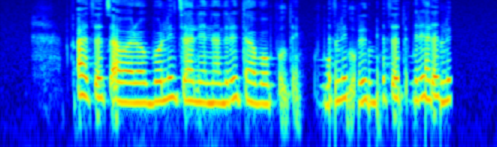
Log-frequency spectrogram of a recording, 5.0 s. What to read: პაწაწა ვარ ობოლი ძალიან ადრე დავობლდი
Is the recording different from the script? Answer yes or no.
yes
